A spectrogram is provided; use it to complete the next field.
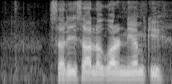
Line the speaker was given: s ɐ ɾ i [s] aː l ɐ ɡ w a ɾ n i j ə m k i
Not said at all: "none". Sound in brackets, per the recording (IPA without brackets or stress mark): s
